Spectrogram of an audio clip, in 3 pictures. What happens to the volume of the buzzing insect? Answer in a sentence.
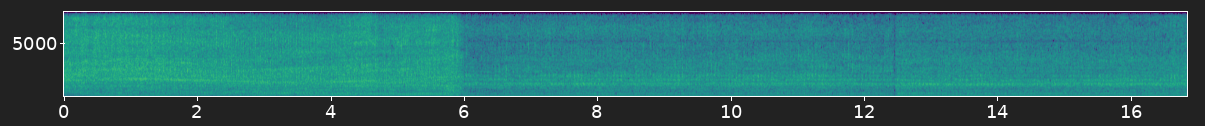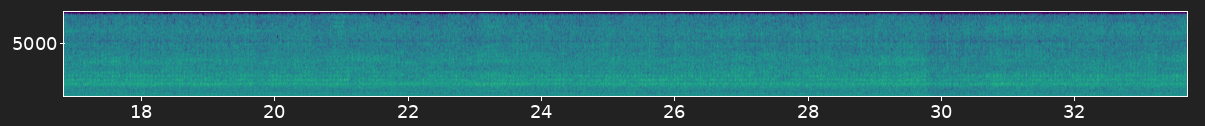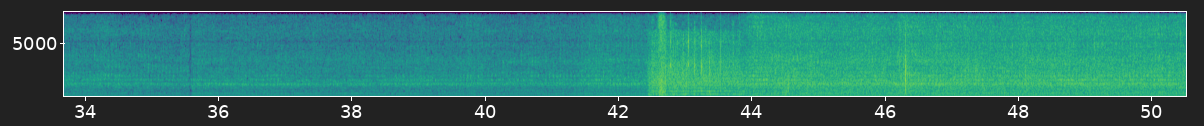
The loudness of the buzzing insect goes down.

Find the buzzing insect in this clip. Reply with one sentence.
You can hear the buzzing insect from 42.4 to 50.4 s.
